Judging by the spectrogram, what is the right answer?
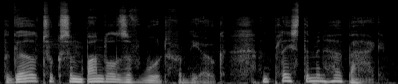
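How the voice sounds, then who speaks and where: A man narrating a scripted children's story as an expressive storyteller. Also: mid-range voice, normal speed, slightly rough.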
